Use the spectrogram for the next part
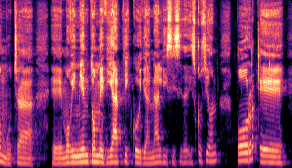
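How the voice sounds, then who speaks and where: A man hosting a political panel discussion, putting questions to guests by name and reading quotes aloud. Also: mid-range voice. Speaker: host.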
